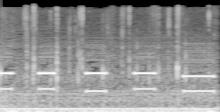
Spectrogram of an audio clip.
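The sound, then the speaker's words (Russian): A mobile phone number is dialed as a steady sequence of short, evenly spaced keypad tones, clear and alone with brief gaps between them. “Затем достал мобильник и набрал номер.”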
